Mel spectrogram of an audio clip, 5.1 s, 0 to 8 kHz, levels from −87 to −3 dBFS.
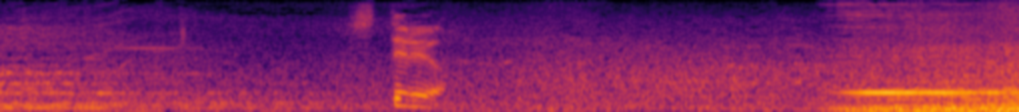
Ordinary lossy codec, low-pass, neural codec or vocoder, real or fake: none; none; none; real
